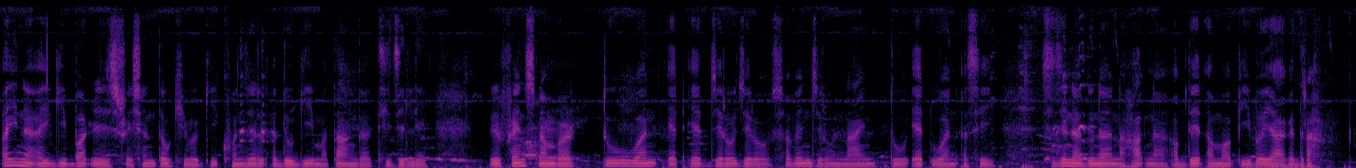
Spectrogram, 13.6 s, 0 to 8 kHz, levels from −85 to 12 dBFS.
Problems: background conversations at intervals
